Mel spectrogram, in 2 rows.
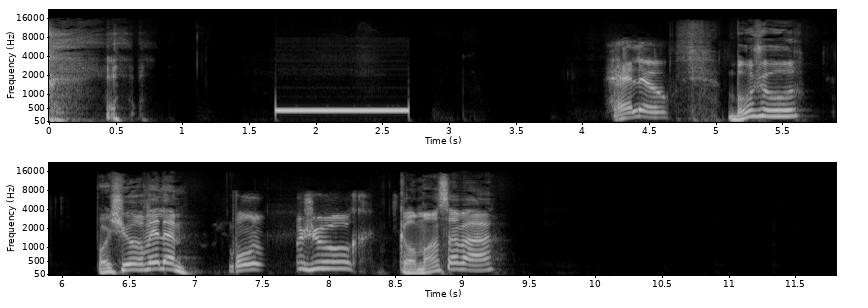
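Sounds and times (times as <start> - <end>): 
telephone ringing tone while placing a call: 1.7 - 2.7
speech: 4.2 - 9.4.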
